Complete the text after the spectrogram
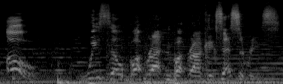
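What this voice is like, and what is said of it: Put-on character accent. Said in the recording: “I have an accent.”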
